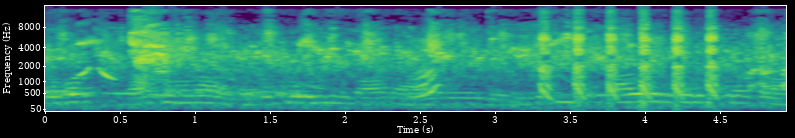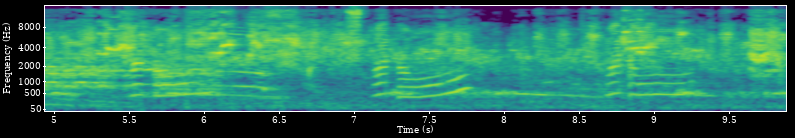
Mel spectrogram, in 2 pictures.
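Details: A pet talking parrot utters a run of harmonic, voice-like sliding phrases, with a burst of sharp clicks mid-way and constant high chirping chatter in the background.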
